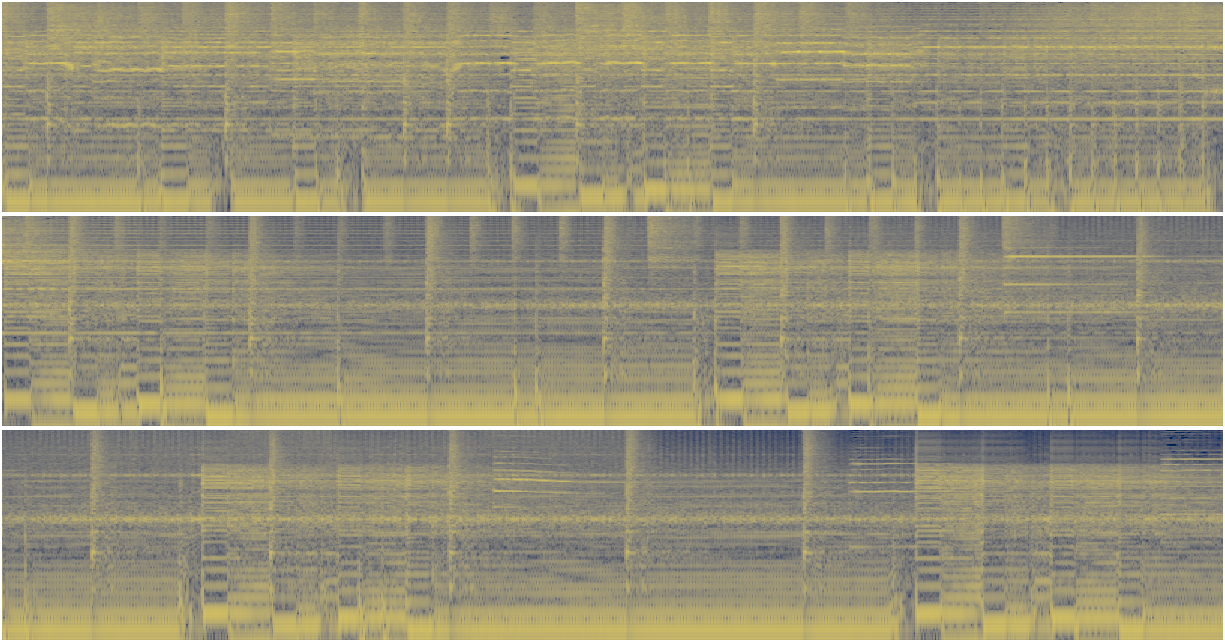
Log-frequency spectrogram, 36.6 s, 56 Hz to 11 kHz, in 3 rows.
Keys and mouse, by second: 0.1 click, 2.6-3.7 drag, 3.7-6.4 middle drag, 9.7 middle click, 12.3-15.9 drag, 15.3 x, 17.1-18.5 middle drag, 18.5-23.5 drag, 22.5 x, 23.9 middle click, 27.7-29.7 drag, 29.0 l, 29.9 s, 33.1-34.5 middle drag, 34.5-36.6 drag.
